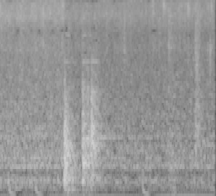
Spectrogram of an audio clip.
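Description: Diced vegetables and chicken sizzling in a pot on the stove, with two quick clinks of a dish close together a little before the one-second mark.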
